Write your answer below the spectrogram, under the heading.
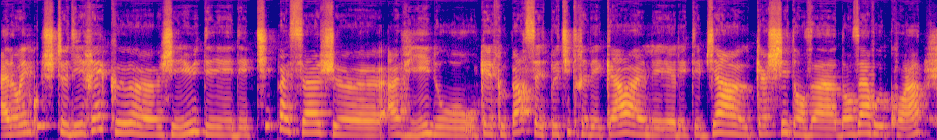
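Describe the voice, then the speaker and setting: With hardly any pauses, a woman speaks at a fairly high pitch and ordinary pitch variation. Background noise is noticeable. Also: moderate pace. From France. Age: 40s. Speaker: former naval officer and local politician. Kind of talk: interview. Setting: at home. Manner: halting, many repetitions.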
